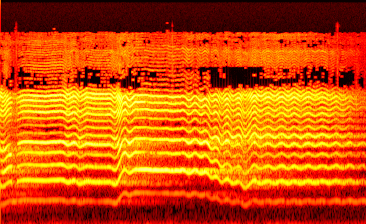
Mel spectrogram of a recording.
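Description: A solo voice singing one long drawn-out note with vibrato in a Rocío song, unaccompanied. It steps up in pitch about two seconds in, slides back down a second later and holds the lower note until it fades near the end.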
